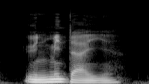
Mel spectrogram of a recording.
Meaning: medal
- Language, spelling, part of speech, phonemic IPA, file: French, médaille, noun, /me.daj/, Fr-médaille.ogg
